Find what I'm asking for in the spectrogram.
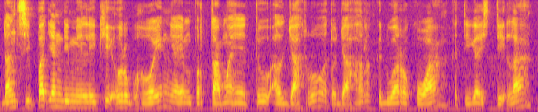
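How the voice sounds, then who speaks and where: Male reading tutor, unhurried, repeats each sound, slight background noise. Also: mid-range voice, fairly even intonation, darkish tone. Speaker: Quran reading teacher. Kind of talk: slow step-by-step recitation lesson.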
